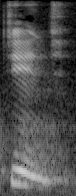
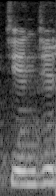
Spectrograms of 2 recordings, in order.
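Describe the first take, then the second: First: The word ends on the consonant. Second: An extra vowel follows the final consonant. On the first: The speaker calls it right. "ई का उच्चारण बंद हो जाएगा" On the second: The speaker calls it wrong. "यहाँ पे भी चेंजे नहीं पढ़ेंगे"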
